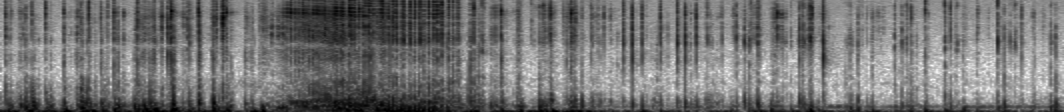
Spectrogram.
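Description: Long acrylic nails scratch across the surface of a green croc-embossed faux leather zip purse and along its zipper edge. A quick, uneven run of rough, low-heavy scratches builds into a denser, louder rasp midway, then eases into softer, scattered scrapes.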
